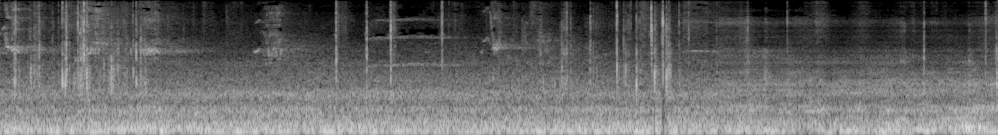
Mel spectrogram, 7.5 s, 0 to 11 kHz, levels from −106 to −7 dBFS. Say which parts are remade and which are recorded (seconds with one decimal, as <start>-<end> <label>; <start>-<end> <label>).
0.0-5.4 recorded; 5.4-7.5 remade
